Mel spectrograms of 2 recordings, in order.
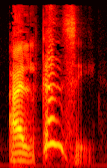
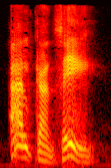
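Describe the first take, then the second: First: The stress is on the next-to-last syllable. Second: The stress is on the last syllable.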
